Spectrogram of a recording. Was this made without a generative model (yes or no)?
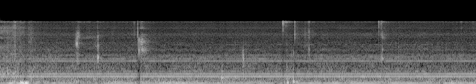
no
